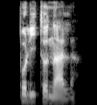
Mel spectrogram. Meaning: polytonal
- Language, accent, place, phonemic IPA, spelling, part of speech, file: French, France, Lyon, /pɔ.li.tɔ.nal/, polytonal, adjective, LL-Q150 (fra)-polytonal.wav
